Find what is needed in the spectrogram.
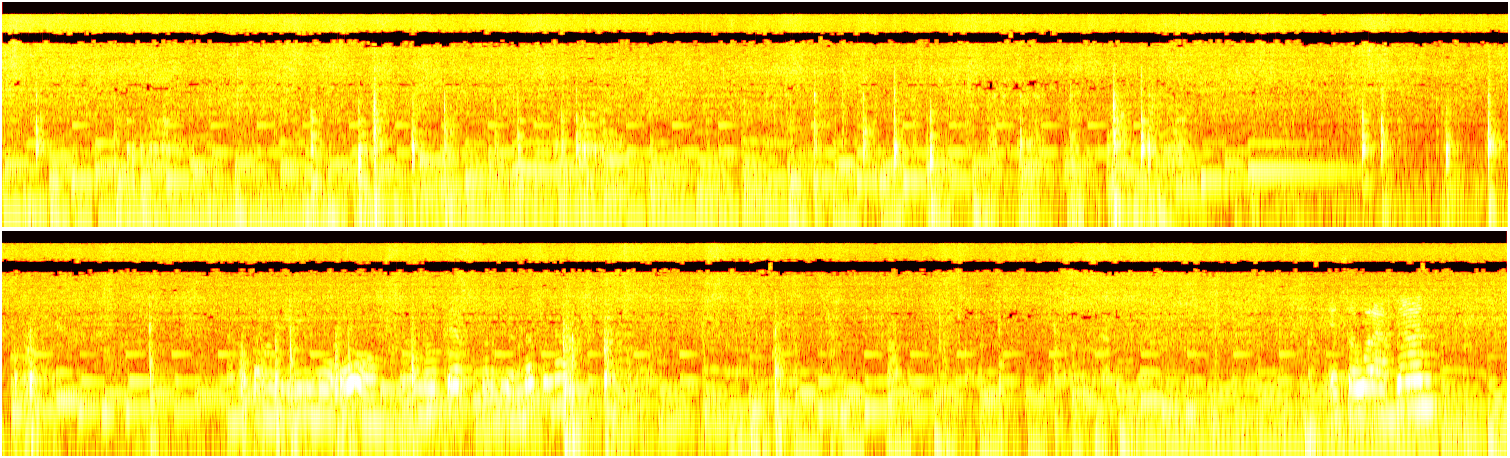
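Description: Shrimp and ginger sizzling in oil in a skillet on high heat, stirred with a wooden spoon that scrapes and taps against the pan in scattered clicks.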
